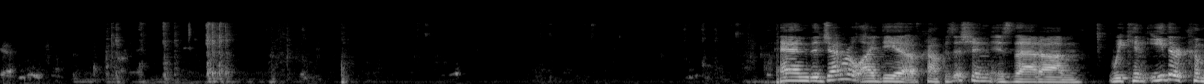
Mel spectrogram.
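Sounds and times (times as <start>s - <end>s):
computer keyboard typing: 5.4s - 7.5s.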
